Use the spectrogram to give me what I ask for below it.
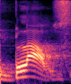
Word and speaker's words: blouse: Ça se ça s'appelle de la même façon mais ne se prononce pas de la même manière. Ça c'est blouse.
